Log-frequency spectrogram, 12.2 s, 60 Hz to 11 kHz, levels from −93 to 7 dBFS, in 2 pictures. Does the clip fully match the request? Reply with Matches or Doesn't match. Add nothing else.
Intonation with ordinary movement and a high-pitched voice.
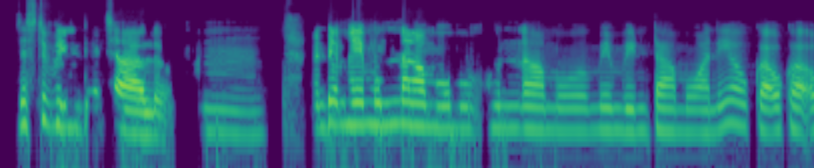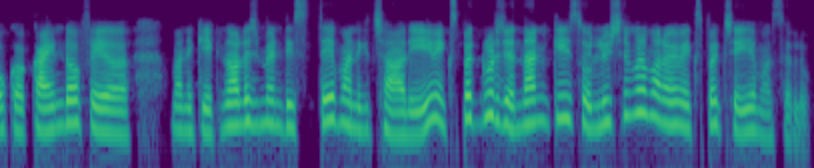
Matches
